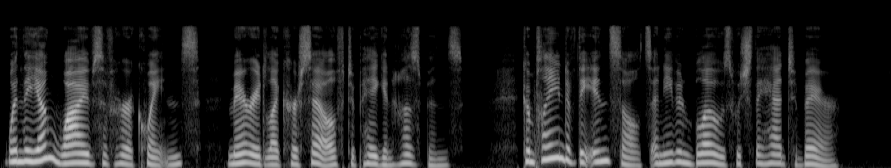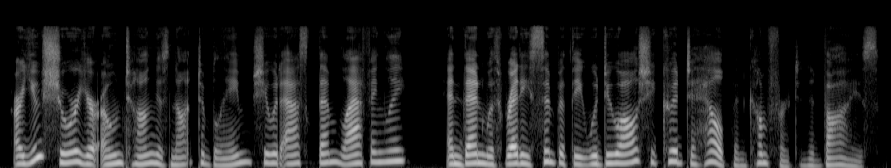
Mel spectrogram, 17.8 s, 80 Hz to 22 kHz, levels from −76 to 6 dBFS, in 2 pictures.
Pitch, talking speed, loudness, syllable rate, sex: 195 Hz, 190 wpm, -21 LUFS, 5.0 syllables/s, female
